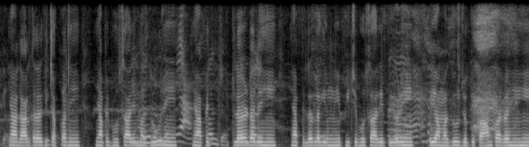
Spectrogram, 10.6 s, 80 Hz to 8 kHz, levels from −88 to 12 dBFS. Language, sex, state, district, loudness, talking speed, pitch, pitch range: Hindi, female, Bihar, Gopalganj, -18 LUFS, 200 wpm, 185 Hz, 185-190 Hz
